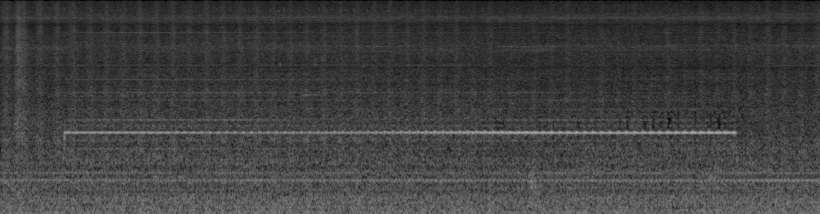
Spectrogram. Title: Z-Stage ticking sound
